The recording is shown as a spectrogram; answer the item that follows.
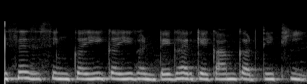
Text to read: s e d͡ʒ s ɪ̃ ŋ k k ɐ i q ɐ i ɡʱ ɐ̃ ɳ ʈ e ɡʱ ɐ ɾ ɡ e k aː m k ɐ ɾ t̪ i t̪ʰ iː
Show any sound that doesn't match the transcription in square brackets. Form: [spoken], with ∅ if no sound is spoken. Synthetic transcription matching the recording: s e d͡ʒ s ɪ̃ ŋ [ɡ] k ɐ i [k] ɐ i ɡʱ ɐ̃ ɳ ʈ e ɡʱ ɐ ɾ [k] e k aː m k ɐ ɾ t̪ i t̪ʰ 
